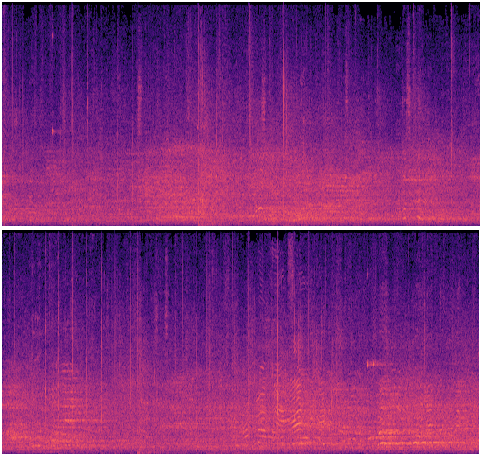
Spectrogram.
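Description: Futsal ball being kicked and thudding on a wooden sports-hall floor, amid indistinct shouting voices of players and spectators.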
